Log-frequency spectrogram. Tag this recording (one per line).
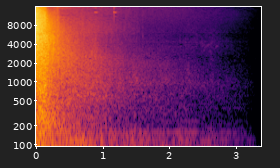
fire-arm
firearm
firing
gun
machine-gun
munition
pistol
rifle
shoot
shot
weapon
